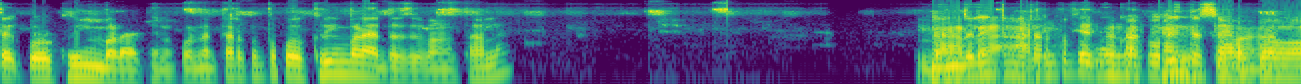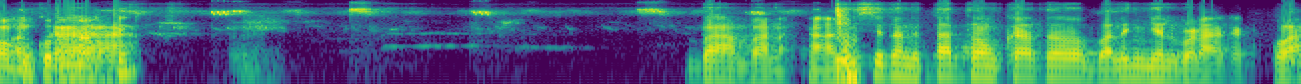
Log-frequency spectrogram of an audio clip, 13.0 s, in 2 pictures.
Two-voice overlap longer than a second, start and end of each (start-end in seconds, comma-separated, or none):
4.7-6.9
